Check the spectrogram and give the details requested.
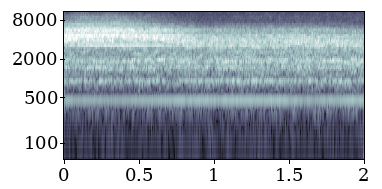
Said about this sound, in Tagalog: nagba-vacuum yung mama ko dito sa kwarto namin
